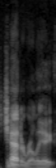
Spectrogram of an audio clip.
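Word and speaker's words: Ciattarelli: And Jack Cittarelli was a former, I think it's Chattarelli is how it's pronounced, actually.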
